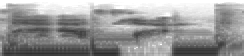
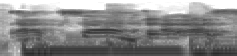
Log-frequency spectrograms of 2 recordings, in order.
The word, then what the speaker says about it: Asuka: Asuka? Is that how we're saying it? – WWE is doing one thing right because Japanese pronunciation, you never pronounce the U. Okay, but it's Asuka. – Asuka.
